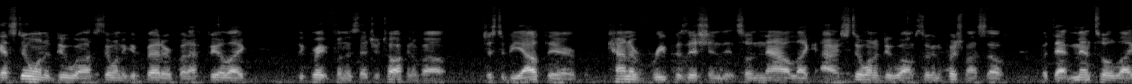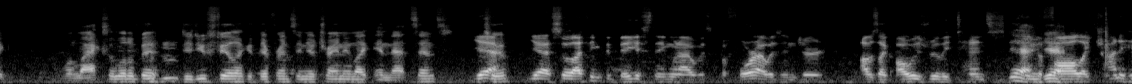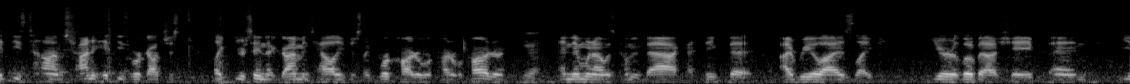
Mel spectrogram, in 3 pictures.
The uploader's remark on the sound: Live from Eugene OR at World Championships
